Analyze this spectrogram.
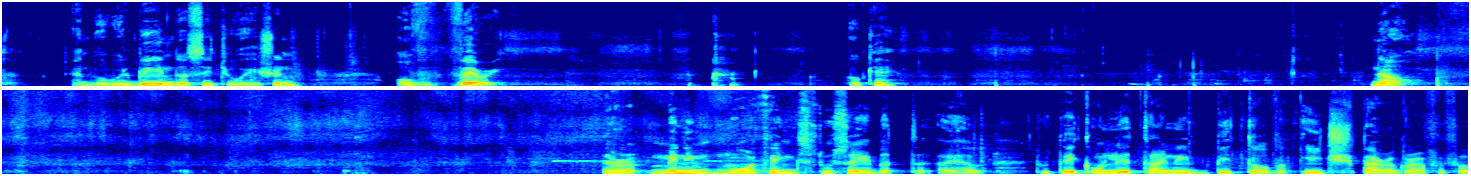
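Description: An elderly man lectures calmly and with pauses, heard through a microphone.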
